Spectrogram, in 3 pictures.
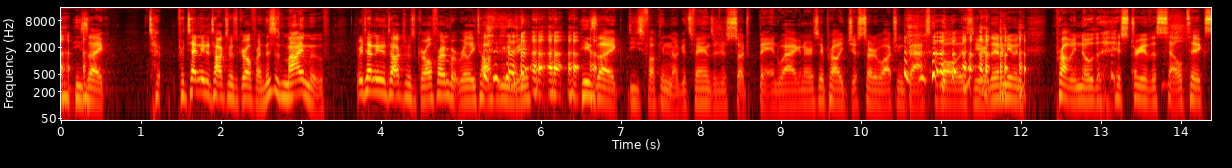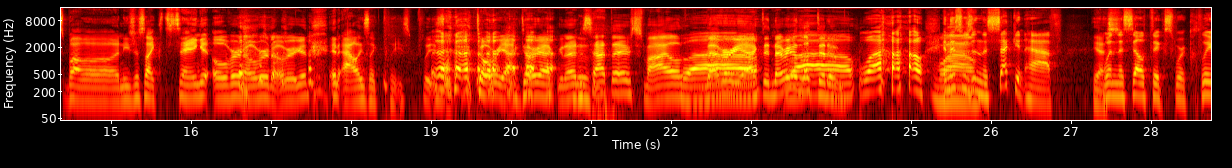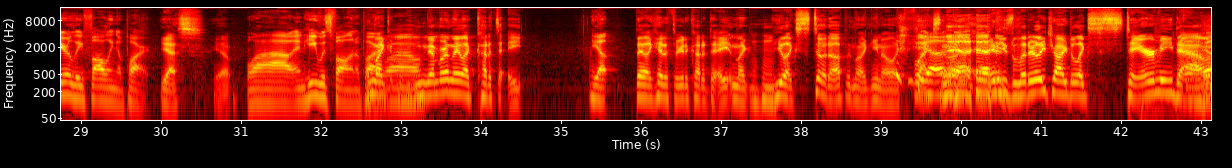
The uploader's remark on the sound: coming to you LIVE from the DNVR Bar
